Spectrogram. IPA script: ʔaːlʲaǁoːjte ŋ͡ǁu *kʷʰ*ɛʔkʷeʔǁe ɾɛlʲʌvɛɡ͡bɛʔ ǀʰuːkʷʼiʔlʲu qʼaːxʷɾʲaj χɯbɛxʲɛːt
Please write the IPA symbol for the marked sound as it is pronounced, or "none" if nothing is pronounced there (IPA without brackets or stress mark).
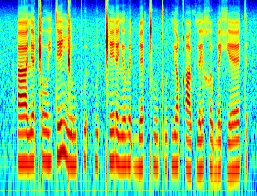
kʷʼ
